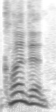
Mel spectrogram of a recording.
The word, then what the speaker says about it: Clinton: would he say it he said Clinton so so he pronounced T exactly partials I mean do they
